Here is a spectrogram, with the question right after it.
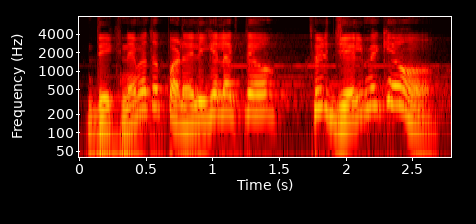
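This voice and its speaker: An actor playing a curious, respectful fellow prisoner in a film. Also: male voice, sits high, sing-song, brisk, big-room sound, faint music behind. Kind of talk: film dialogue.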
